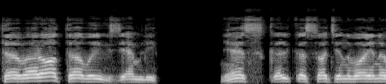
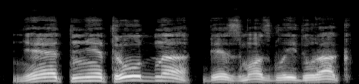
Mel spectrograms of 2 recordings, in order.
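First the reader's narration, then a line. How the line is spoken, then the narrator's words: Thundering. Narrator (Russian): прогремел Темучин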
